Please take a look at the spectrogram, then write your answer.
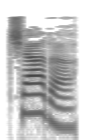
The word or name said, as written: chata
